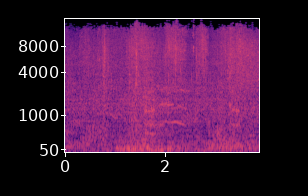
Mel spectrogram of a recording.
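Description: A burst of flame roars.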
